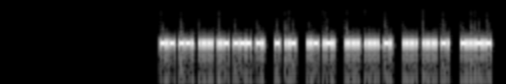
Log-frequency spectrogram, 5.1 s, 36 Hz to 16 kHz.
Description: Morse code, heard as a keyed tone, about 79 wpm, 700 Hz. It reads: KG5UON TU UR 55N 55N <BK>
